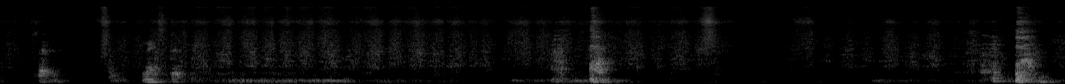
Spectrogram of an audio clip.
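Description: A cloth rubs across a blackboard, wiping it.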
